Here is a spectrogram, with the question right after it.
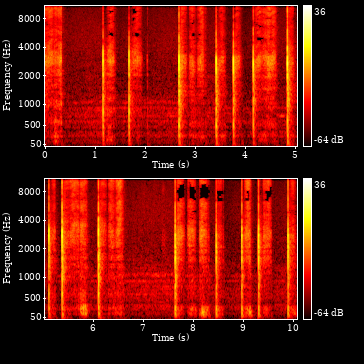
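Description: White chalk held in the fingertips writes equations on a large, flat black chalkboard, making soft scratching strokes. About fifteen sharp, dry taps of chalk on the board punctuate the writing, with short bursts of bright, gritty scraping between them.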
